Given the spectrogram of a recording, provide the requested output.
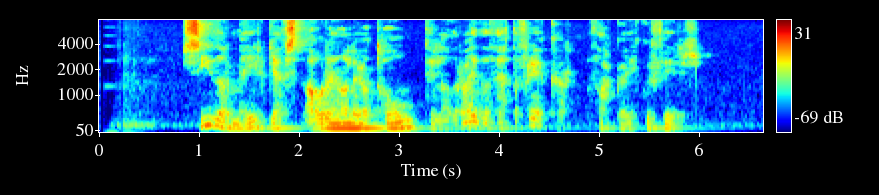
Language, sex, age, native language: Icelandic, male, 40-49, Icelandic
